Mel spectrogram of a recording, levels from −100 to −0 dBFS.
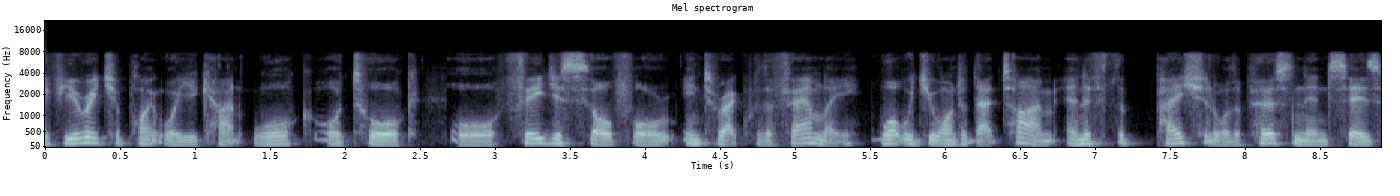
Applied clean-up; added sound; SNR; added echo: none; none; none; none.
